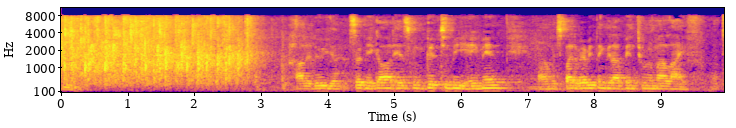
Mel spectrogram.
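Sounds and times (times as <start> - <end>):
audience clapping in praise: 0.0 - 3.2
speech: 3.6 - 9.9.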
